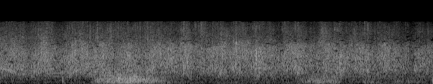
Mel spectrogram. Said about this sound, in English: And by the way, organizations like EFF and EPIC really deserve our support, and they actually deserve a round of applause.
